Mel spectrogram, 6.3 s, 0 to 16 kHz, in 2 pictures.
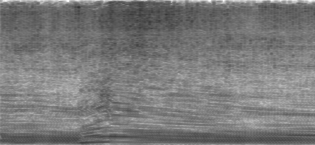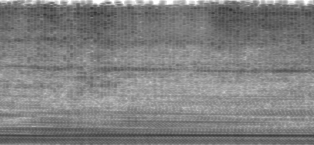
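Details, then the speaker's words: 2000 Honda CBR600, carbureted, poor throttle response and hard starting, sprayed with carb cleaner: engine blips then hangs at a high, uneven idle; vacuum leak at leaking carburetor boots, to be replaced with new boots. "looks like the boots are all leaking and here where the carburetor is or the airbox just this one the rest those to be okay"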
